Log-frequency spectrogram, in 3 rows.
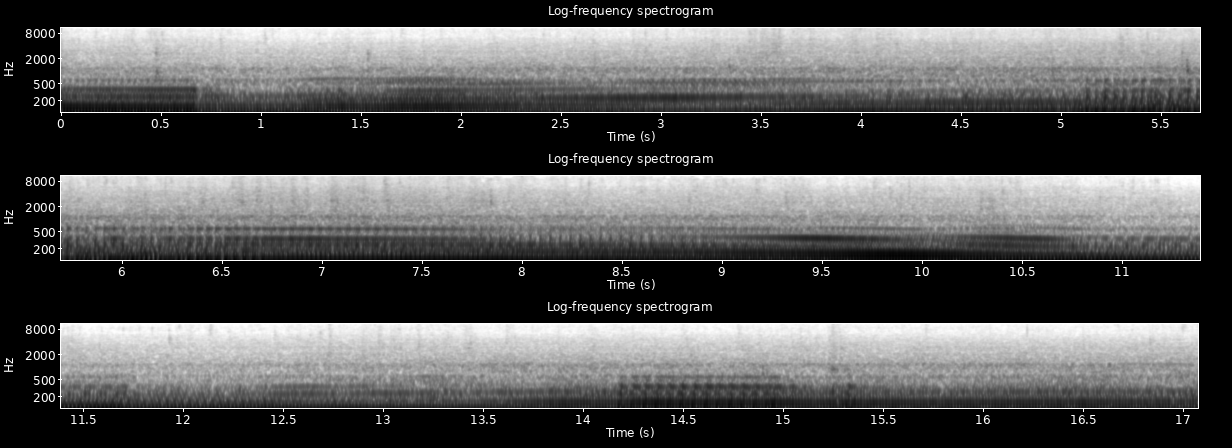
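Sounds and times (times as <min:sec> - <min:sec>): car engine revving from inside cabin: 0:00.0 - 0:03.7, 0:14.0 - 0:15.6.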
